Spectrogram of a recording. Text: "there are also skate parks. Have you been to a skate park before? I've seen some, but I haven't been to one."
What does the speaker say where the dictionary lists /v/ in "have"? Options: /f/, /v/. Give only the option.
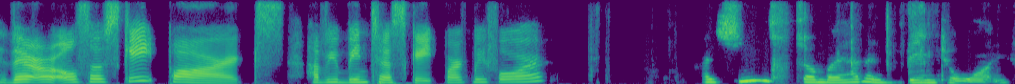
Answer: /v/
